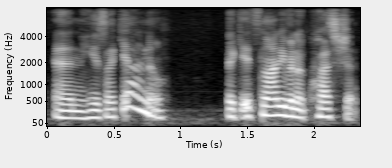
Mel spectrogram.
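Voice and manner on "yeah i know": son's reply. Retold or imitated.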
